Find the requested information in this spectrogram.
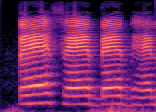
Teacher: होठ से प, फ, ब, भ, में, जो प वर्ग है वो किससे बोला जाता है, ओष्ठ से बोला जाता है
